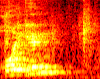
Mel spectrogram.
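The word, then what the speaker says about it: Huygens: into that later um this name is pronounced hyan so hoan's principle describes this phenomenon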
